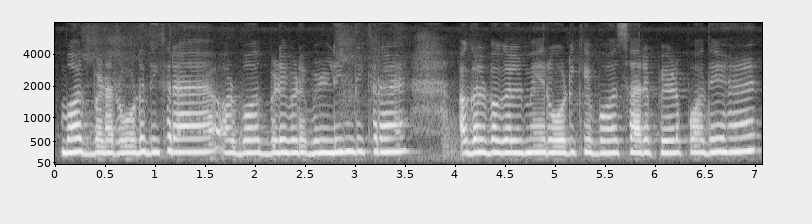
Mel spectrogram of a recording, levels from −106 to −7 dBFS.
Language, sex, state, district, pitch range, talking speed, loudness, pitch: Hindi, female, Himachal Pradesh, Shimla, 265-280 Hz, 170 wpm, -14 LUFS, 270 Hz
